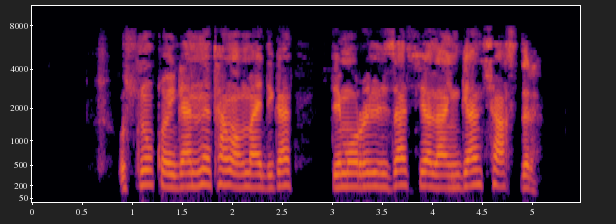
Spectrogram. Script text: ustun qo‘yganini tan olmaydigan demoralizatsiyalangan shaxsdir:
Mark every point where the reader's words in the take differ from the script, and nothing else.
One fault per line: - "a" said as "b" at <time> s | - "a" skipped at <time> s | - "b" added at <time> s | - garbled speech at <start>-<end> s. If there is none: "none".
none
